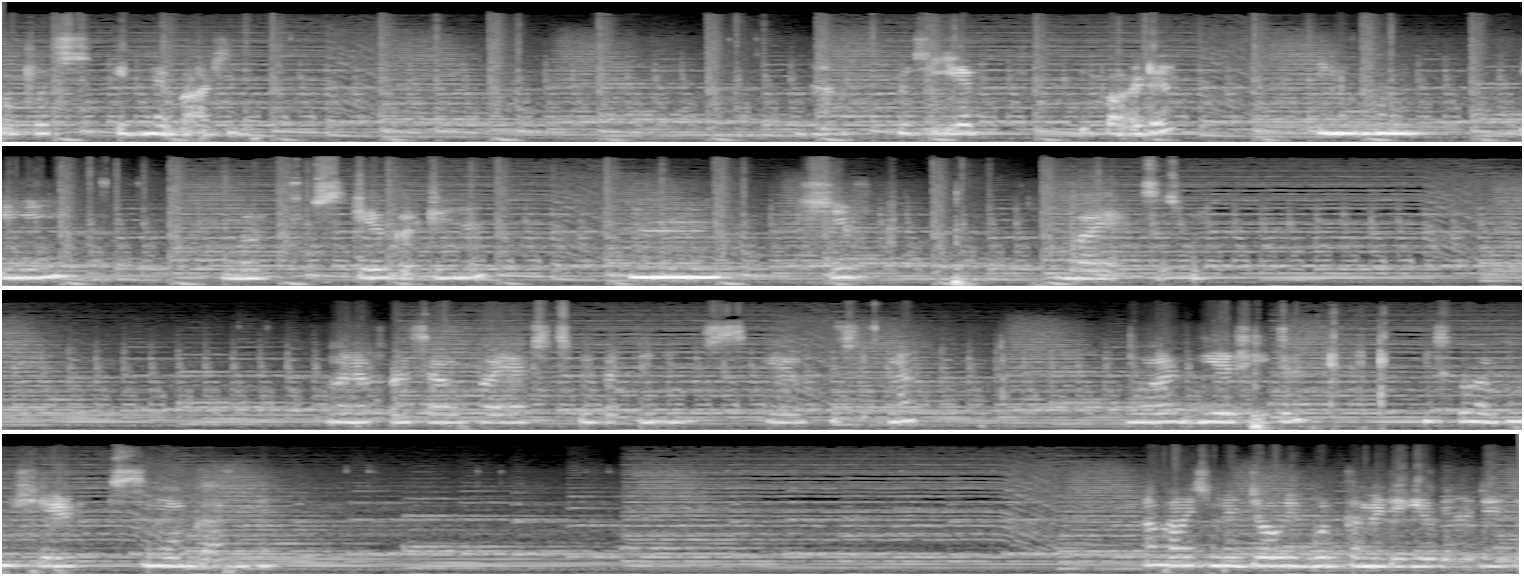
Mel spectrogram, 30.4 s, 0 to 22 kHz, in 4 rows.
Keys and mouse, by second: 1.2 3, 1.4-3.6 drag, 7.2 e, 9.1 s, 16.9 s, 20.0 Tab, 20.7 alt+z, 21.6-22.9 typing, 24.4 right click, 25.6 right click, 27.2 right click, 28.8 z.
